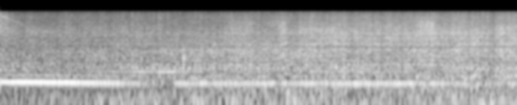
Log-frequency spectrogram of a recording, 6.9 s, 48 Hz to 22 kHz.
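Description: Turbocharged Honda B18 four-cylinder engine of a 1999 Acura Integra GSR, heard from inside the cabin, holding a steady note while cruising, with road noise underneath. The engine is running on three cylinders, with low compression on cylinder one.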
